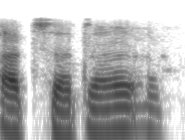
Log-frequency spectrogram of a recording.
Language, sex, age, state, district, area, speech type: Assamese, male, 45-60, Assam, Udalguri, rural, conversation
